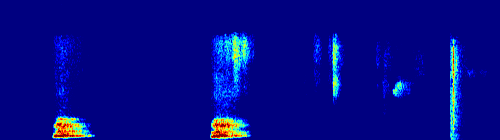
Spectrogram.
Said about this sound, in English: What type of a dog is that one? It sounds like a pit bull. German Shepherd. Oh, I know dogs.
